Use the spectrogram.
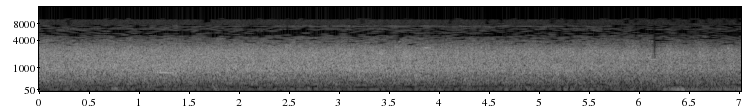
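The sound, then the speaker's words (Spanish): A church audience applauding loudly, a dense, steady wash of clapping that holds at full strength throughout. “Démele un aplauso fuerte.”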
